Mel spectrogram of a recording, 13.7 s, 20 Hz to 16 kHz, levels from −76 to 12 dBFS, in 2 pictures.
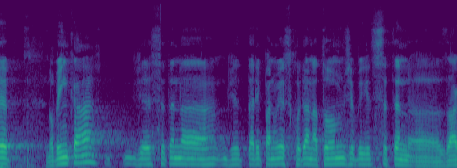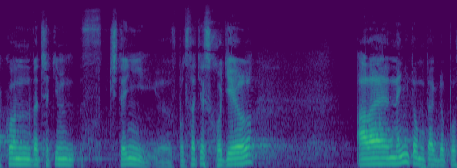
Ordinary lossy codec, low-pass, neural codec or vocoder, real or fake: AAC, 48 kbps; 14.4 kHz; none; real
